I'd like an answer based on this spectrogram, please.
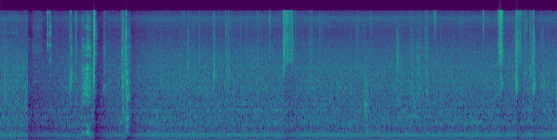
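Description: Corrugated plastic flexible conduit being handled and a plastic wire tie being fastened around it: a few short clicks and rustles, clustered about two seconds in and again near the end, over a steady low hum.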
